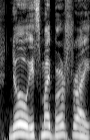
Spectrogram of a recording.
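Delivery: loud put-on patois accent, badly done. Retelling a character's line from the show: attempted patois accent. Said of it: "Sorry about the patois".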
